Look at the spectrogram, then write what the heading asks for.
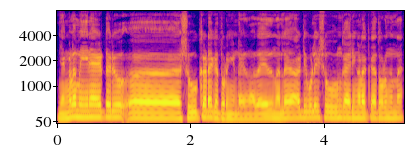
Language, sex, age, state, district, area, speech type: Malayalam, male, 45-60, Kerala, Kozhikode, urban, spontaneous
